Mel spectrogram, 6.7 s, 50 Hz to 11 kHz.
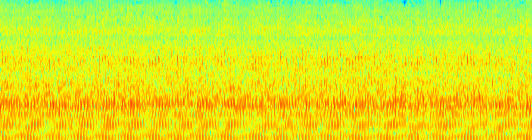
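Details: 1980 John Deere 212 lawn tractor's single-cylinder engine, after replacing the leaking crank seal, on a cold day: a steady, even putter at idle with no misses, knocks or rattles, running healthy with no leak seen.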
